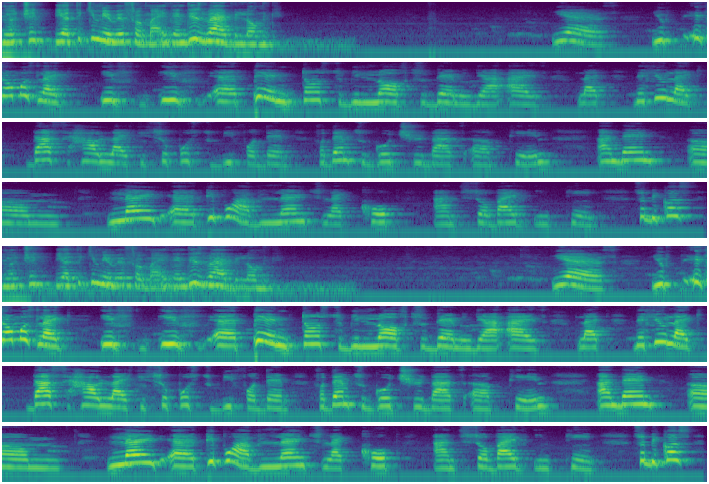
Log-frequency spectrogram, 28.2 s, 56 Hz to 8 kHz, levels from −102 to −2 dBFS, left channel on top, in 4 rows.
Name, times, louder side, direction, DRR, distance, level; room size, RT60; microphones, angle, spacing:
voice 1, 0.0-2.7, left 4 dB, 65° left, 0.8 m, -27 dB
voice 2, 3.0-3.4 5.5-6.0 6.5-7.7 8.0-12.4 12.8-13.1 13.4-14.0 14.4-17.0 17.3-19.6 20.1-20.7 21.0-21.7 22.2-25.1 25.5-27.1 27.5-28.0, right 6 dB, 40° right, 0.3 m, -27 dB
8.5 x 3.7 x 6.2 m
head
